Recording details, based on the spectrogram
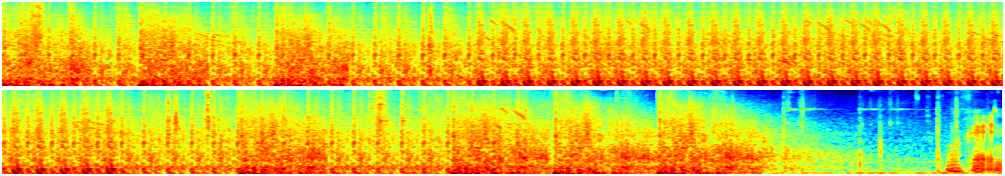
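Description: Sustained rapid automatic gunfire rattles loudly through a video game battle, with overlapping bursts and explosions that cut off abruptly near the end, and no talk.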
